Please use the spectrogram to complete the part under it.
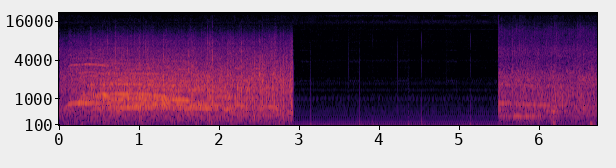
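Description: Crowd applause at a FIRST Robotics Competition opening ceremony, a full burst of clapping that abruptly cuts to near silence with faint hum, then returns just as suddenly.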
